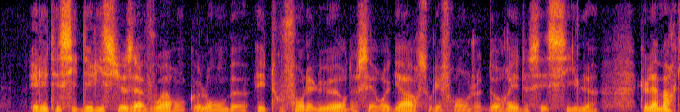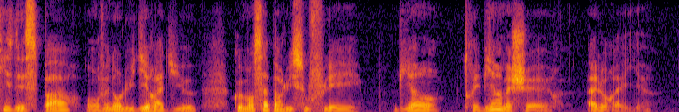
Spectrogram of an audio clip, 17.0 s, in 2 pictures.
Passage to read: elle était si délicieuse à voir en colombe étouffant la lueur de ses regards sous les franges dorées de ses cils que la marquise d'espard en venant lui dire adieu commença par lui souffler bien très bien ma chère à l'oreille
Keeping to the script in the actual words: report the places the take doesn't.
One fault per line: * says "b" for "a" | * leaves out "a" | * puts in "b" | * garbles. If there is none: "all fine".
all fine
